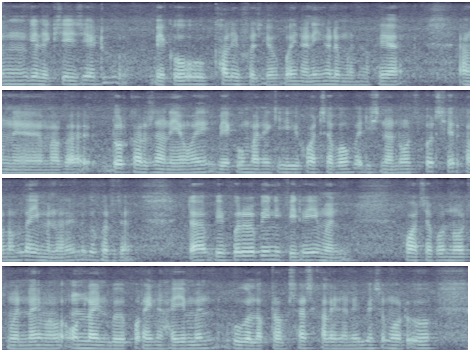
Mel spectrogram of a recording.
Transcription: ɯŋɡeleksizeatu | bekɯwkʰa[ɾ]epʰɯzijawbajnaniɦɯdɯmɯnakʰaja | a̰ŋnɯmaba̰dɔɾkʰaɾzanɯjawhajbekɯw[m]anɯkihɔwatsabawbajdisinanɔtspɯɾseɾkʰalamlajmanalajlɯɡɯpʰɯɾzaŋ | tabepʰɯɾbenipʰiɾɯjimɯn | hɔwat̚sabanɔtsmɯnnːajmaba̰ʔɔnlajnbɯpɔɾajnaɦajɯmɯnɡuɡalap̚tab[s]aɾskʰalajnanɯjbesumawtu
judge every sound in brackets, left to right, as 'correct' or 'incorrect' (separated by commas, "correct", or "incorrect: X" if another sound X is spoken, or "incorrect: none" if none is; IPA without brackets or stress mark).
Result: incorrect: l, correct, correct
